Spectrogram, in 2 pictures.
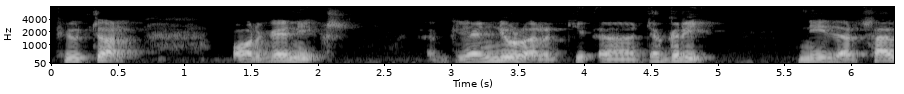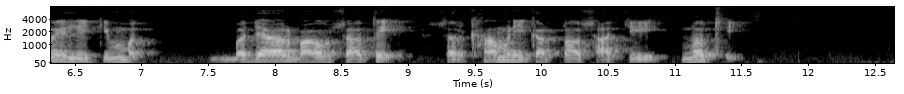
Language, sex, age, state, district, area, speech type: Gujarati, male, 60+, Gujarat, Morbi, rural, read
